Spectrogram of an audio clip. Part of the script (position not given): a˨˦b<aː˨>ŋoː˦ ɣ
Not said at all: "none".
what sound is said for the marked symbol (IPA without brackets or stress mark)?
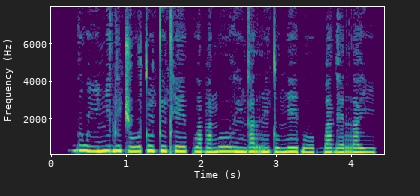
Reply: a˨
